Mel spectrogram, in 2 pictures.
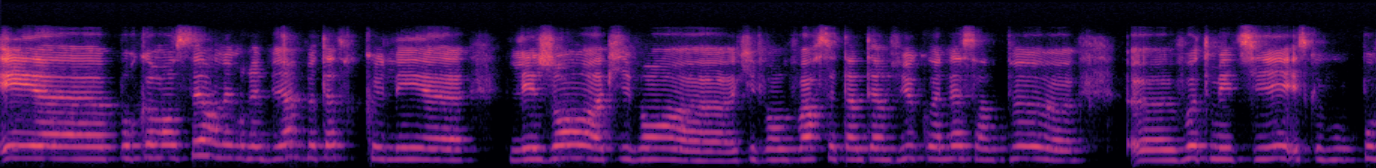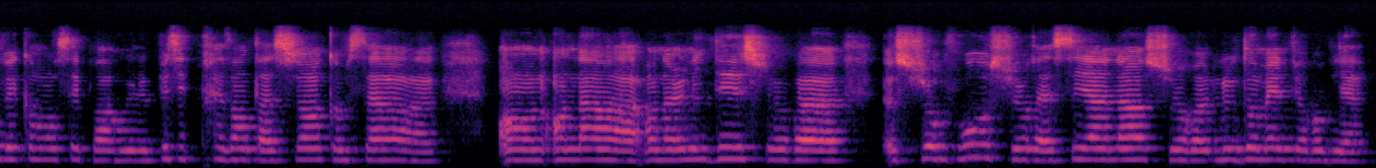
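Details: Adult woman speaking French; normal voice.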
